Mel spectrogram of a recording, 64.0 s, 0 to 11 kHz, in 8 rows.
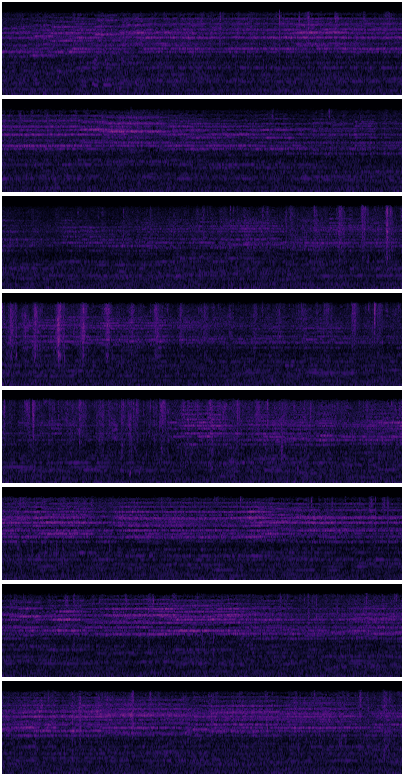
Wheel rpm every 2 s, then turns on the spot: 0, 0, 0, 0, 0, 0, 0, 0, 0, 0, 0, 0, 0, 0, 0, 0, 0, 0, 0, 0, 0, 0, 0, 0, 0, 0, 0, 0, 0, 0, 0, 0.
none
